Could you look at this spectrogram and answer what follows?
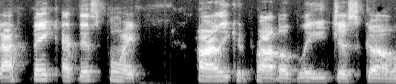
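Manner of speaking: plain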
